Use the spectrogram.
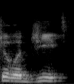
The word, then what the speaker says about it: Shilajit: And most of these Shilajit products that I've learned that it's pronounced Shilajit, at least how they pronounce it in the Himalayas where it comes from, and it is Himalayan Shilajit.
